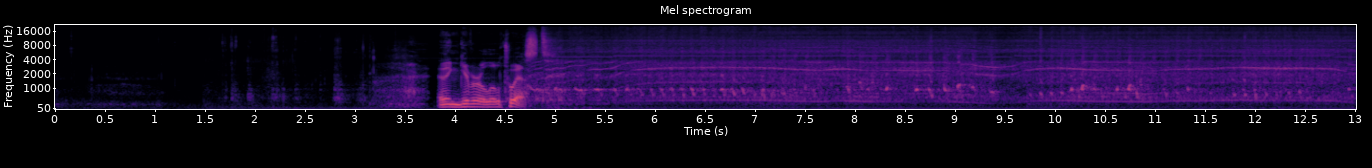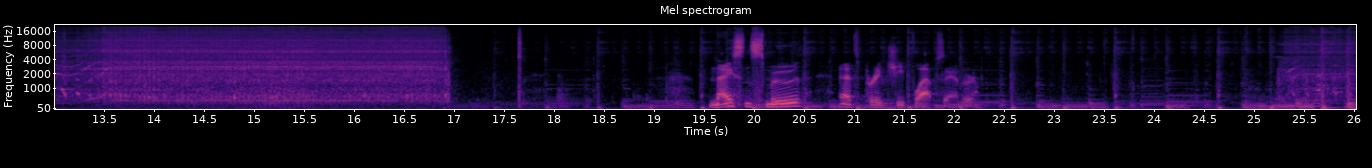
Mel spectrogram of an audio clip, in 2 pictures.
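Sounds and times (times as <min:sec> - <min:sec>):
hand drill motor whine: 0:04.5 - 0:17.0, 0:25.2 - 0:26.0.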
